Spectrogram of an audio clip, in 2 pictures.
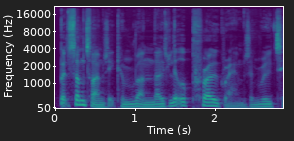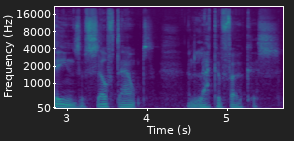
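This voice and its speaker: A man guiding a hypnosis session in a soft, soothing, breathy and unhurried voice, leaving gentle pauses between phrases. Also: low-pitched.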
